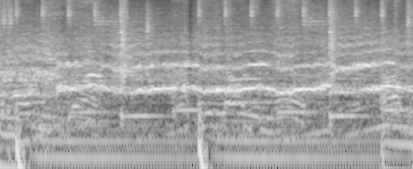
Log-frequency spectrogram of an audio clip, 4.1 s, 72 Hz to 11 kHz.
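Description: A hip-hop beat with deep kicks that drop in pitch roughly every two seconds, a steady bass line and hi-hats. Mixed in with it, a Nissan Skyline R33 drifts sideways with its tyres squealing.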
